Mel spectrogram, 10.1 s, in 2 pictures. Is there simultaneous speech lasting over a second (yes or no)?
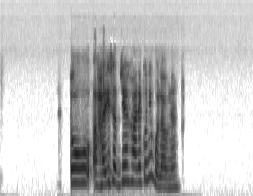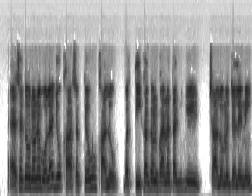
no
